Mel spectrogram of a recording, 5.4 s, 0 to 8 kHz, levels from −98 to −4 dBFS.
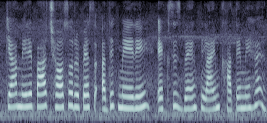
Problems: background sounds at intervals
